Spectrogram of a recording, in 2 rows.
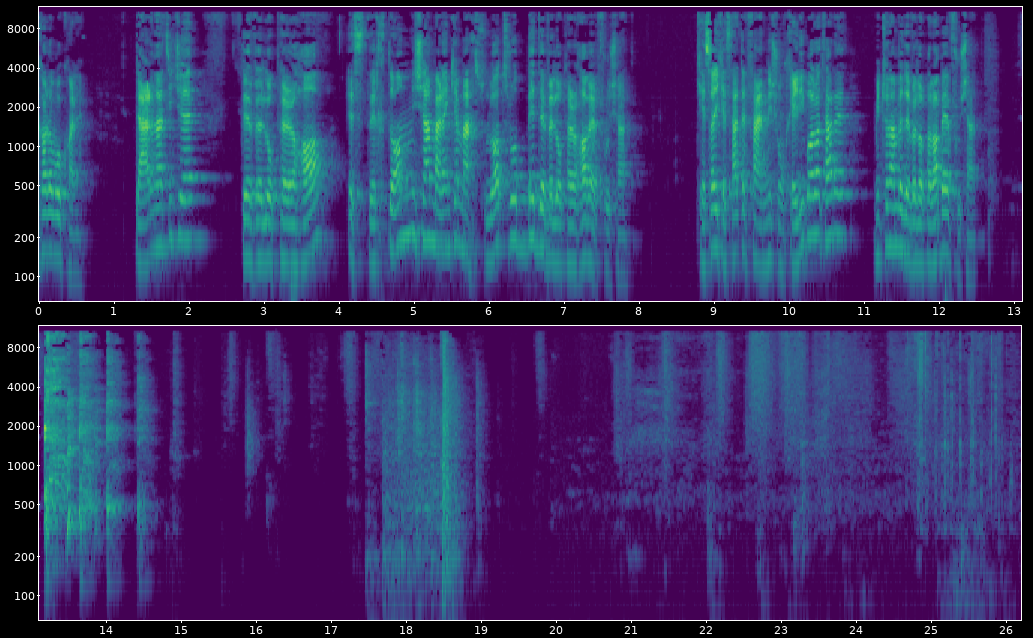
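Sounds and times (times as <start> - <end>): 
speech: 0.0 - 0.7, 1.3 - 8.0, 8.8 - 12.9
person coughing harshly: 13.2 - 14.8
rustling and shuffling: 14.8 - 18.2, 19.2 - 26.1.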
